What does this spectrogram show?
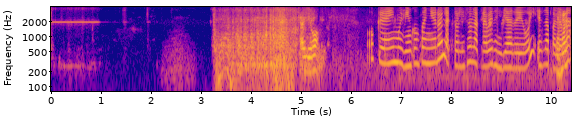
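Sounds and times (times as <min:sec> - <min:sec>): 
vehicle engine cranking, starting and running: 0:02.2 - 0:06.4
speech: 0:05.0 - 0:05.6, 0:06.4 - 0:10.3.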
